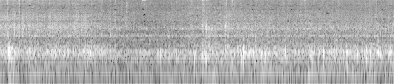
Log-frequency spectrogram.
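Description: Ground masala paste frying in hot mustard oil in an open aluminium pressure cooker: a steady sizzle with small crackles.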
